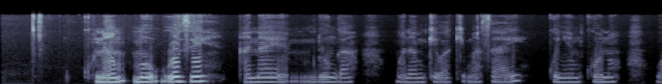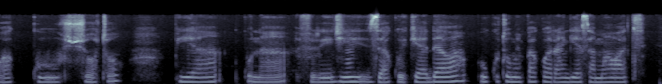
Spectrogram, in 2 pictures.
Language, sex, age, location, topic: Swahili, female, 25-35, Mombasa, health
